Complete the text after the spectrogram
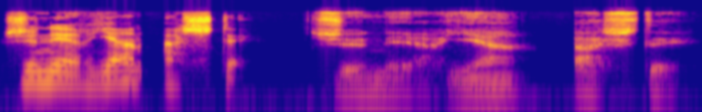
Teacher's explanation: the E in ne gets dropped before a vowel, so it becomes N.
